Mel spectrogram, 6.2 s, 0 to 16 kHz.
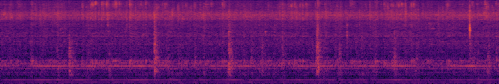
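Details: Beko WMP 601 W 6kg 1000 rpm A+ washing machine: a bit of a grinding noise, a dry scraping tick about once a second over a steady motor hum, while the drum turns; it doesn't seem to do it when spinning.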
